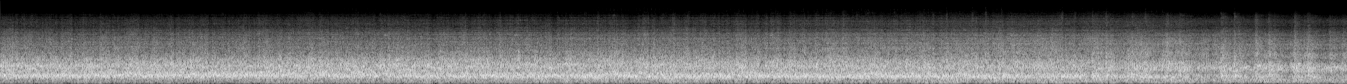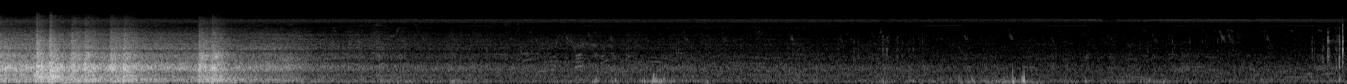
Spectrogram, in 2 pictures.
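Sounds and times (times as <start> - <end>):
wheels clacking over rail joints: 0.0 - 16.3
freight train rumbling on bridge: 0.0 - 26.9.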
